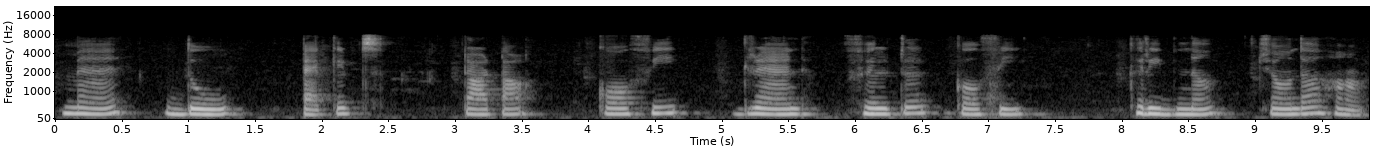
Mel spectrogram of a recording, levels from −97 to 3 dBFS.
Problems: none marked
